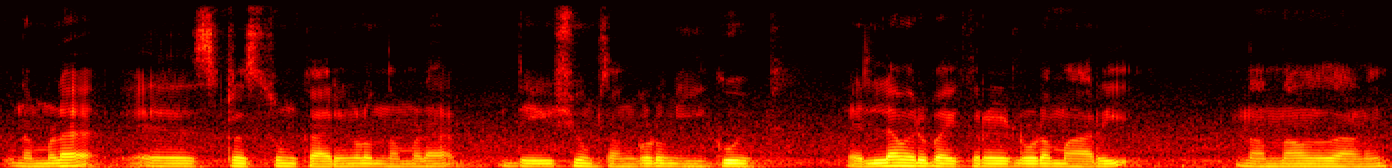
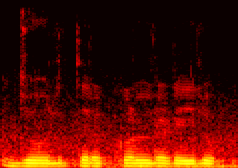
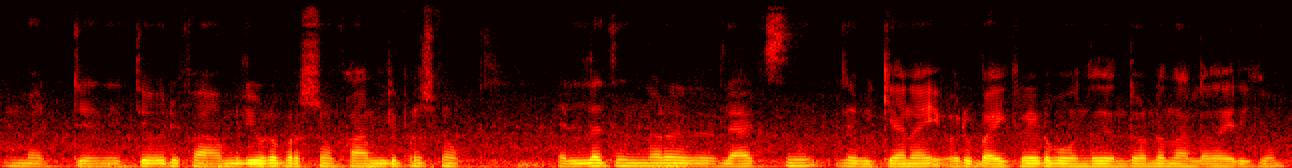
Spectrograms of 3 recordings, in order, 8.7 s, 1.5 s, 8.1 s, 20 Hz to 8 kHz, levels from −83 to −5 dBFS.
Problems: none marked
